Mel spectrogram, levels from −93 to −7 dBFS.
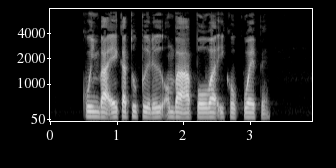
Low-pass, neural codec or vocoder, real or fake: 7.2 kHz; none; real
